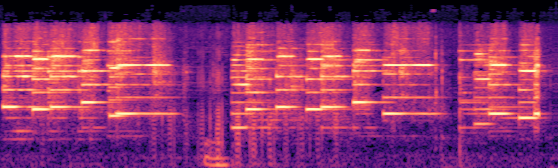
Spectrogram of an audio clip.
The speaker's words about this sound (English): I'm getting a call, I think. Y'all are gonna have to hang.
